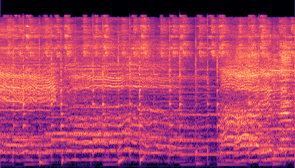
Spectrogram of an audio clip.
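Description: Sikh devotional simran chanting sung to music, with steady held instrumental notes and tabla strokes underneath.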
